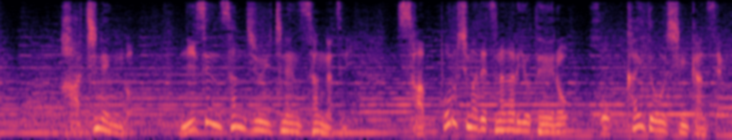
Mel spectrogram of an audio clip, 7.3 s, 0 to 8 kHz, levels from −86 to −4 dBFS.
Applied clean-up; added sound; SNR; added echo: none; none; none; none.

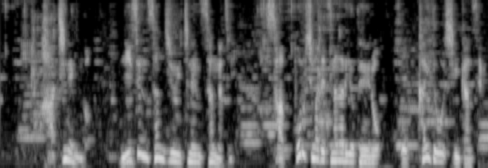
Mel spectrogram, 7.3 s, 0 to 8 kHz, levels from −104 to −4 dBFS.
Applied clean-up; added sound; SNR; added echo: classical method Wiener filter.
